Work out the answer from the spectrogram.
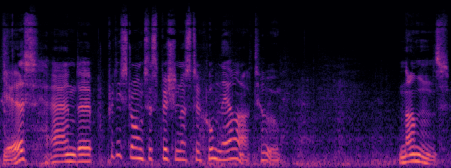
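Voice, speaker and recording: Brief: courteous inspector, slow and animated, faint vehicle ambience. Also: male voice, fairly high pitch, a little hiss or hum, heavily acted. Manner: polite, hesitant. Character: courteous police inspector, middle-aged man.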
